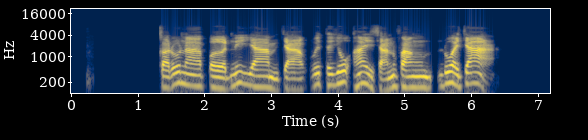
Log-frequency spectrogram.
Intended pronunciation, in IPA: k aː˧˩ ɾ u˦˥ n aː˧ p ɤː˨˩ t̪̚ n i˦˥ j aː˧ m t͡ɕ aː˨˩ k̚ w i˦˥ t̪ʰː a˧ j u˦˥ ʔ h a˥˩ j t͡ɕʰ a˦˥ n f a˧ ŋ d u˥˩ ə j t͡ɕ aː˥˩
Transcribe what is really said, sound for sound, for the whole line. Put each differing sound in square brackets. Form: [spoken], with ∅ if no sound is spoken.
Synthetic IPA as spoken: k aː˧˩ ɾ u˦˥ n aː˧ p ɤː˨˩ t̪̚ n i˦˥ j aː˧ m t͡ɕ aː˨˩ k̚ w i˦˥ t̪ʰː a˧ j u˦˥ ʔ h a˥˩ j t͡ɕʰ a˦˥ n f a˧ ŋ d u˥˩ ə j t͡ɕ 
